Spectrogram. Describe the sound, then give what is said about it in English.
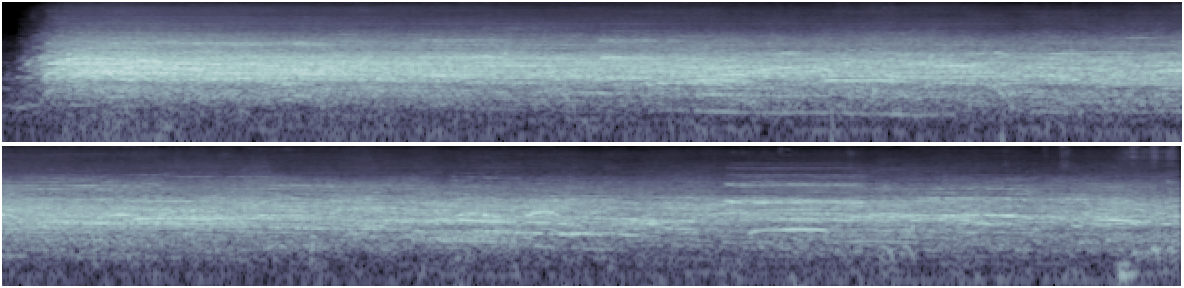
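A concert audience screams and groans together on a signal in a loud, sustained wall of voices, with wails and moans rising and falling throughout before the noise gradually thins slightly toward the end. “The signal, then the scream, some moaning, some groaning.”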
